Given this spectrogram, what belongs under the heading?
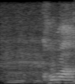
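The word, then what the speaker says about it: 独楽: 楽、楽する楽ですね、はい、これでコマと読むぞ。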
